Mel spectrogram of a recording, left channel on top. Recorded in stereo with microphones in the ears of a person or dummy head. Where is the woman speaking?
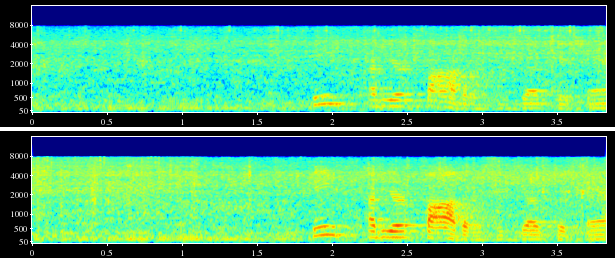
60° right (ahead or behind), 0.6 m.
